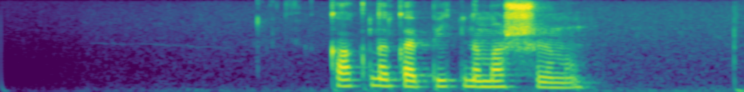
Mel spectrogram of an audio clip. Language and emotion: Russian, neutral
